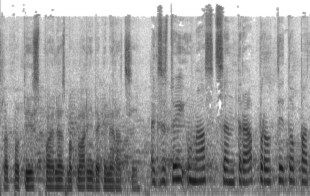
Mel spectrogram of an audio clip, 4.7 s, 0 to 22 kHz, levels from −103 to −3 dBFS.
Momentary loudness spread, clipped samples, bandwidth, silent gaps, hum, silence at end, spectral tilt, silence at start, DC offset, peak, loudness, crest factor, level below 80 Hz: 5 LU; under 0.1%; over 20 kHz; none; none; 0 s; -5.5 dB/octave; 0 s; under 0.1%; -4 dBFS; -20 LUFS; 16 dB; -48 dBFS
